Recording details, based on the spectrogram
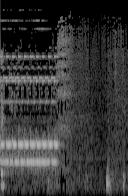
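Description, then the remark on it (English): A telephone rings with a steady electronic warble for about a second, fairly loud, then cuts off, followed by a couple of faint low thumps. “Oops. That's my mother on the phone.”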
